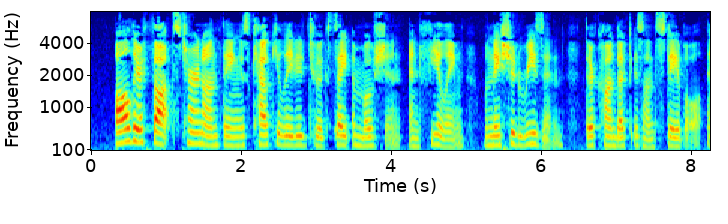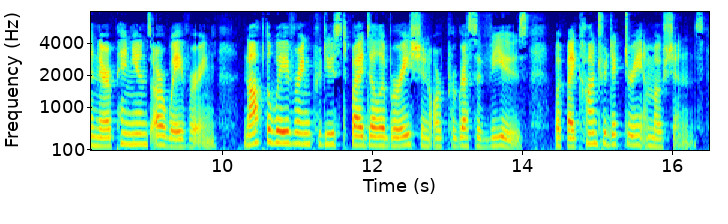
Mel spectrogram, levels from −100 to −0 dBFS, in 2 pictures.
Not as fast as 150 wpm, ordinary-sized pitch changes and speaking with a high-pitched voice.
Yes: average, 140 wpm; average, 3.2 semitones; high, 195 Hz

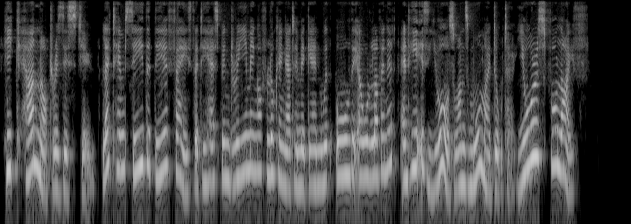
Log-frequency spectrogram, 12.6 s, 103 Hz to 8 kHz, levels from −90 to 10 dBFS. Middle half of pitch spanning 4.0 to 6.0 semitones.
Yes: average, 5.2 semitones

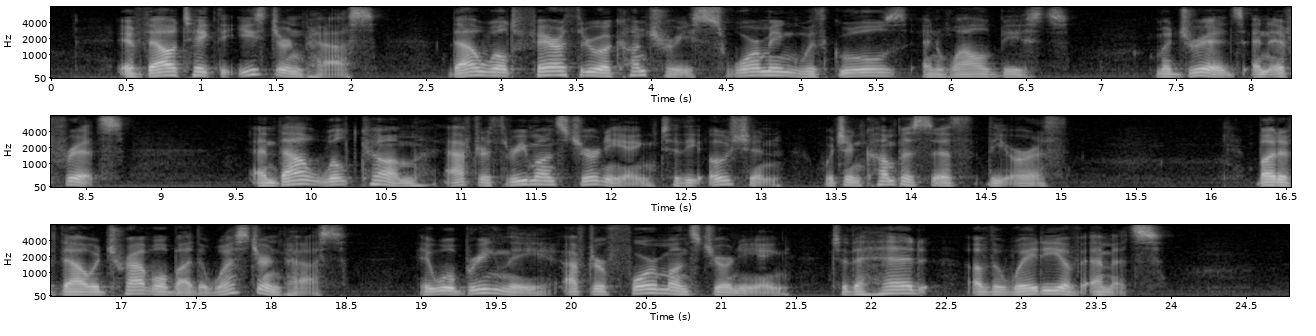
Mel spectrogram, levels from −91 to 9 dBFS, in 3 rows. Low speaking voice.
Yes: low, 120 Hz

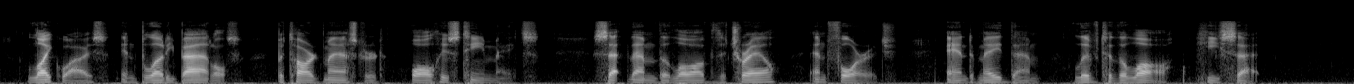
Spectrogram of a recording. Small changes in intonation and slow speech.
Yes: narrow, 1.7 semitones; slow, 120 wpm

